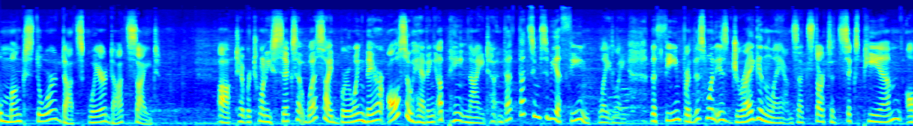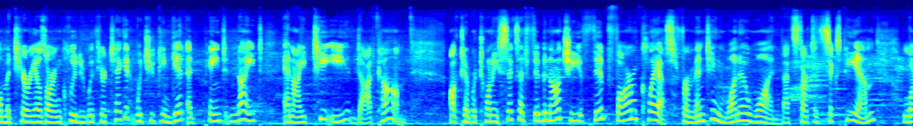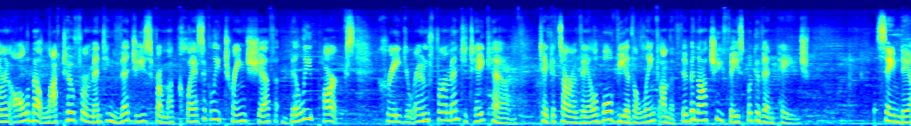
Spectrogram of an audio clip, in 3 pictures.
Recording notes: Episode recorded on 10/17/2023 at our amazing podcast host, Higher Gravity Summit Park!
